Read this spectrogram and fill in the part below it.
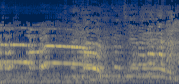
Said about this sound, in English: And immediately the rooster crowed.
